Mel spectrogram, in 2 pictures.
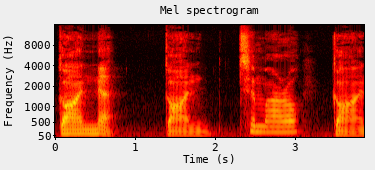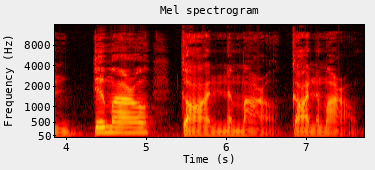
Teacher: That N in gone can cancel the T in tomorrow, so we could have gone tomorrow. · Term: cancellation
